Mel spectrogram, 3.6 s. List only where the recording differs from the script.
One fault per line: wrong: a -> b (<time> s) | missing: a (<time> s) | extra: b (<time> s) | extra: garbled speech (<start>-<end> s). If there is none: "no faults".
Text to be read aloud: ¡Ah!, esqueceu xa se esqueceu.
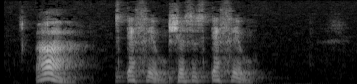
no faults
